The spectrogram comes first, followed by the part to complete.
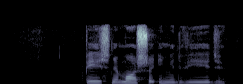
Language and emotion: Russian, sad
